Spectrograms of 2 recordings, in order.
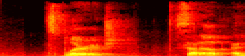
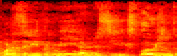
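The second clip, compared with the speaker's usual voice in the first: bewildered; 7 semitones higher, faster than usual. Retold or imitated. Confused amid battle.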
